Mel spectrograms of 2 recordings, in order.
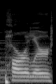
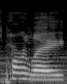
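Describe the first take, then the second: First: The name ends with an 'or' sound. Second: The name ends with an 'ay' vowel. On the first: This is how most people mistakenly say it. The speaker calls it wrong. "everybody's stupid and kept calling it Parlor" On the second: This is the name's original pronunciation. The speaker calls it right. "It was Parlay"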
